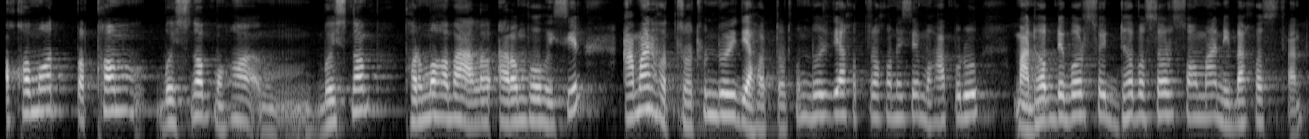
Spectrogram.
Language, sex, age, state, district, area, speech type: Assamese, female, 45-60, Assam, Barpeta, rural, spontaneous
